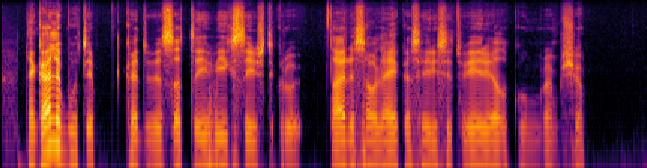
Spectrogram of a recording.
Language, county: Lithuanian, Tauragė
